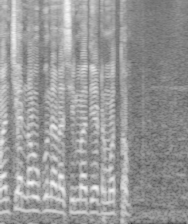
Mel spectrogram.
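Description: A man speaking into a handheld microphone, stopping about one and a half seconds in with a short click, after which only a steady, quieter background of street traffic remains.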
